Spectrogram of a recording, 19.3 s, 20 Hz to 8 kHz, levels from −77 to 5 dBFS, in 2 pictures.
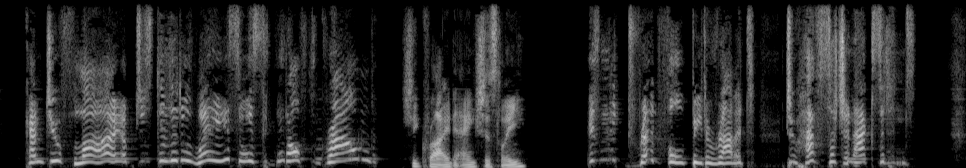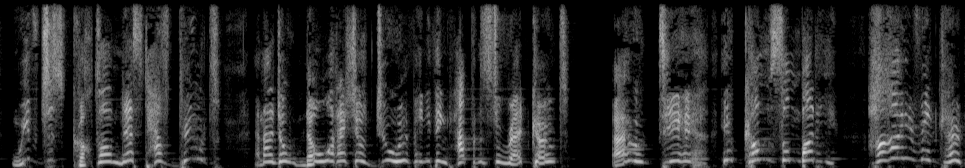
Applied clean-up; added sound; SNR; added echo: neural mask model DeepFilterNet 3.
